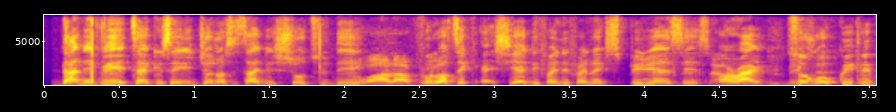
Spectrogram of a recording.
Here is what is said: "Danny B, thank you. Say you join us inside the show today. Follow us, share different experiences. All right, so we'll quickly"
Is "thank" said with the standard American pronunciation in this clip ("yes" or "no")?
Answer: no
